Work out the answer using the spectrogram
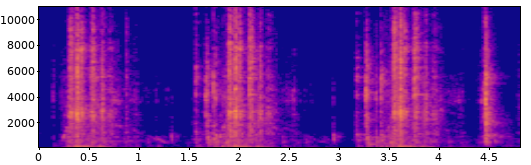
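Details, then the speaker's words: Ryobi pressure washer engine, fresh fuel, kill switch and fuel on, choke pulled: four rasping recoil pulls about a second each, never catching or firing; no compression, later traced to a seized valve. "Not looking like it. Maybe with the choke off. No signs of life whatsoever."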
